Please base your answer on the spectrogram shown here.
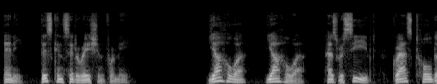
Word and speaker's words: Yahweh: two more than find in both tets combined Yahweh Yahweh the proper pronunciation of the name of eloah God as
